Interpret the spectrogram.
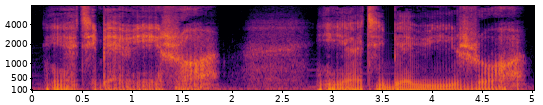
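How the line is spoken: Quiet. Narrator (Russian): тихо проговорил он

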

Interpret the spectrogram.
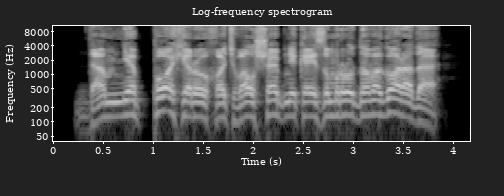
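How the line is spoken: Furious roar. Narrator (Russian): проревел Штырев

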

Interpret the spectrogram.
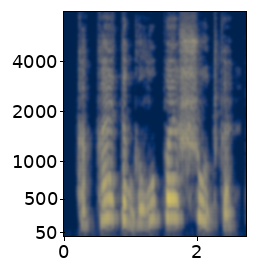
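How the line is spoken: Muttering. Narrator (Russian): пробормотала Елизавета

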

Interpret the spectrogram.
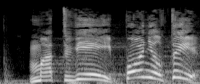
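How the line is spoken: Shouted with hatred. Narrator (Russian): выкрикнул с ненавистью

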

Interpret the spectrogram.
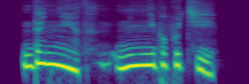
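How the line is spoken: Uncertain girl. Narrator (Russian): как-то неуверенно ответила девушка

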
